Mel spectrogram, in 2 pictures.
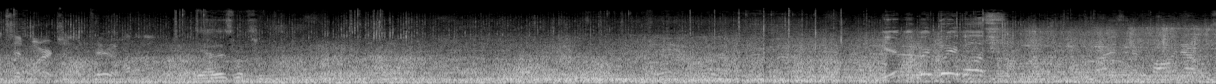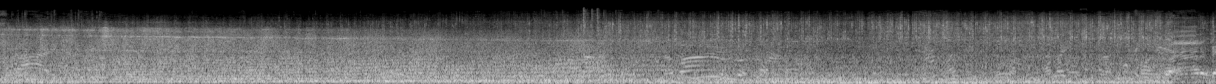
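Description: A Boeing C-17 Globemaster III's four turbofan jet engines as the transport passes low overhead: loud, steady jet noise, with a high whine that falls in pitch through the middle of the pass as it goes by.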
